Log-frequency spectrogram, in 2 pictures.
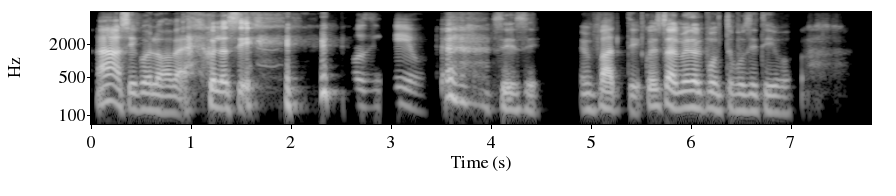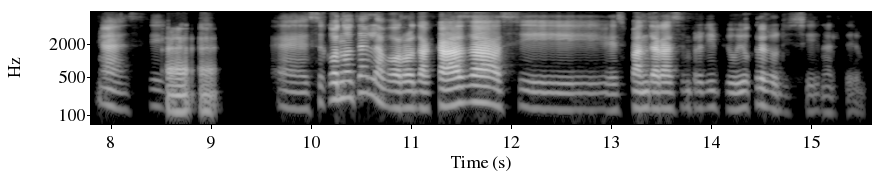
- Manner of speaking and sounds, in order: giggle; drawn out: "si"
- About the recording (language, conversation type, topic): Italian, unstructured, Cosa pensi delle nuove regole sul lavoro da casa?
